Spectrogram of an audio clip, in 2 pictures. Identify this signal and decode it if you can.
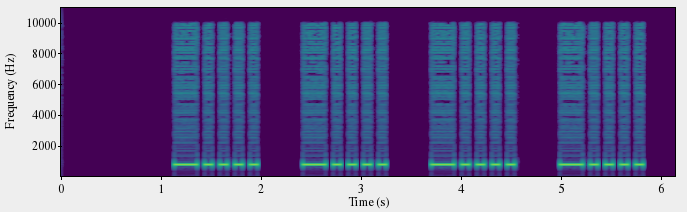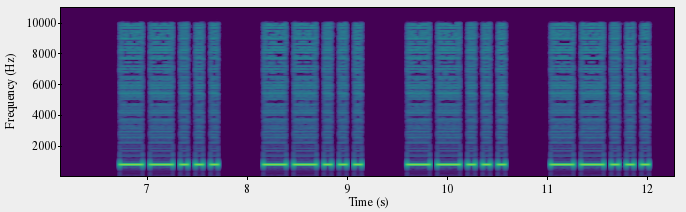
Morse code, heard as a keyed tone, about 16 wpm, spaced as for 11 wpm, 800 Hz. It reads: 6666 7777
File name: Misc / Misc-mp3s / Numb @15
